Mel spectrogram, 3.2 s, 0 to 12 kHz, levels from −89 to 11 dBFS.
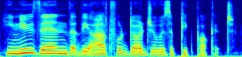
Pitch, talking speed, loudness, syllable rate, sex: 185 Hz, 185 wpm, -15 LUFS, 4.6 syllables/s, female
